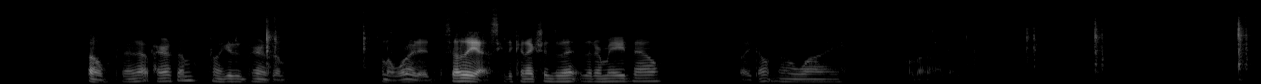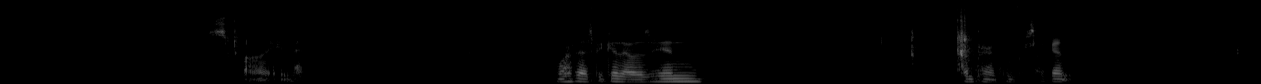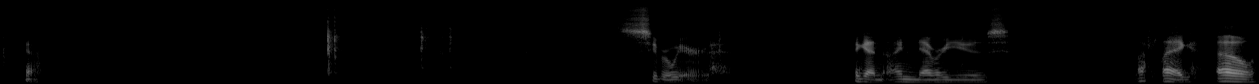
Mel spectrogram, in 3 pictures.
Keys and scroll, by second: 9.5 Up, 32.5 Down, 32.9 Left.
